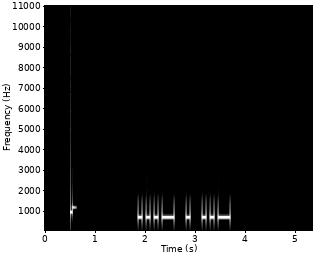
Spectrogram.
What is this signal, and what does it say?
Morse code, heard as a keyed tone, about 15 wpm, 700 Hz. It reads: VEU
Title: All Cut Numbers - 3-Digit 15wpm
